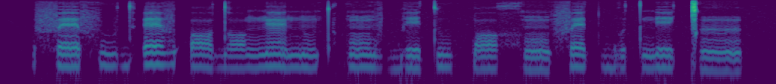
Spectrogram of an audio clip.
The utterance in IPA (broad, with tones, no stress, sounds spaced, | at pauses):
f ɛ˨ f u˨ d ʔ ɛ˦ v ʔ ɔ˨ d ɔ˨ ŋ ɛ̃˦˨ n ũ˨ t k õ˦˨ v b e˨ t u˦ k͡p ɔ˨ x õ˨ f ɛ˦ t b ʊ˦˨ t ŋ e˦ ǀ ə̃˨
